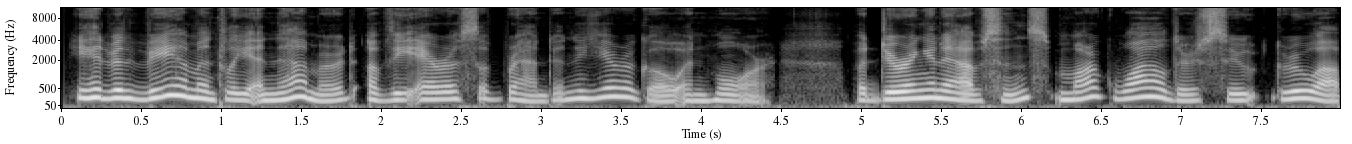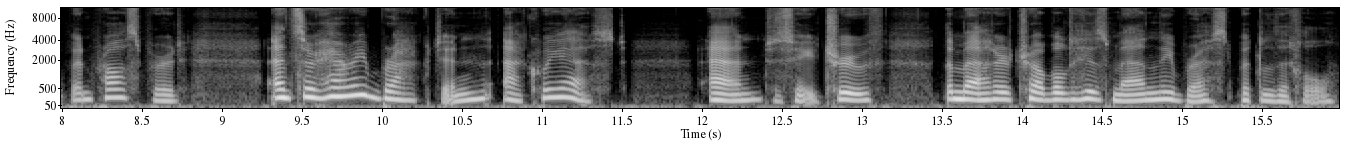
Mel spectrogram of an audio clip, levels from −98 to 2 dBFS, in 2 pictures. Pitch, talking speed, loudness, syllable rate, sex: 195 Hz, 160 wpm, -19 LUFS, 4.8 syllables/s, female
